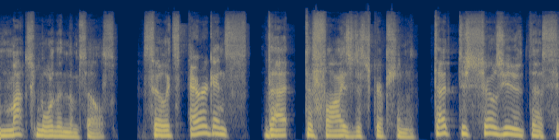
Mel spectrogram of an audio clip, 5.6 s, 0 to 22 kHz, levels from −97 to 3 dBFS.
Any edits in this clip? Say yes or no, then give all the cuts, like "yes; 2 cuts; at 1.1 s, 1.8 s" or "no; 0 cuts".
yes; 2 cuts; at 2.7 s, 4.2 s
